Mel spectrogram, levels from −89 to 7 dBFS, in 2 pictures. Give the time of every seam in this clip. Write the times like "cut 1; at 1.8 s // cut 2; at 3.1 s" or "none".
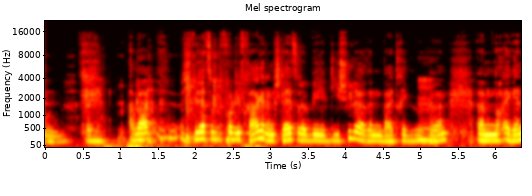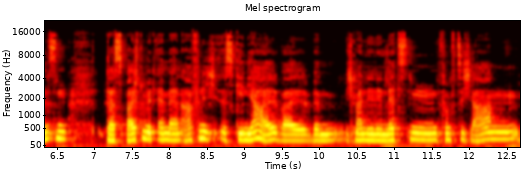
none

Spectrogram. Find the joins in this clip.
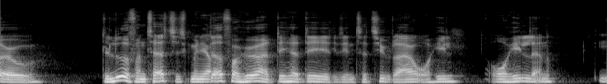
cut 1; at 2.1 s // cut 2; at 3.3 s

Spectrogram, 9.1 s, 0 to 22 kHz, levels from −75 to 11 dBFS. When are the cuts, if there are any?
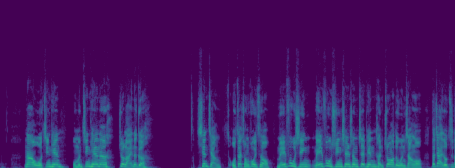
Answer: cut 1; at 1.4 s // cut 2; at 2.3 s // cut 3; at 3.9 s // cut 4; at 5.5 s

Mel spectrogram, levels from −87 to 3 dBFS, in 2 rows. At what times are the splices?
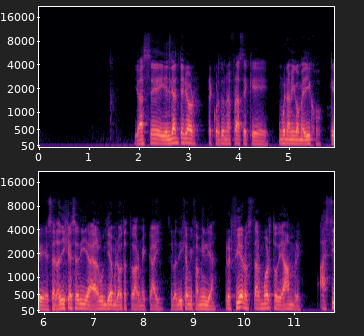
cut 1; at 4.7 s // cut 2; at 5.8 s // cut 3; at 9.5 s

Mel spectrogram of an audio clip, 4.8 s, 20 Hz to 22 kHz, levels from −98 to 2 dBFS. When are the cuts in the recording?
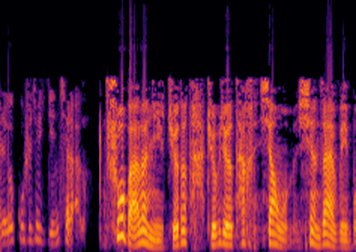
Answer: none

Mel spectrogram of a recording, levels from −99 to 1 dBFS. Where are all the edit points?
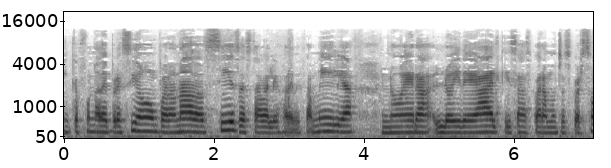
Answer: cut 1; at 1.9 s // cut 2; at 2.3 s // cut 3; at 4.2 s

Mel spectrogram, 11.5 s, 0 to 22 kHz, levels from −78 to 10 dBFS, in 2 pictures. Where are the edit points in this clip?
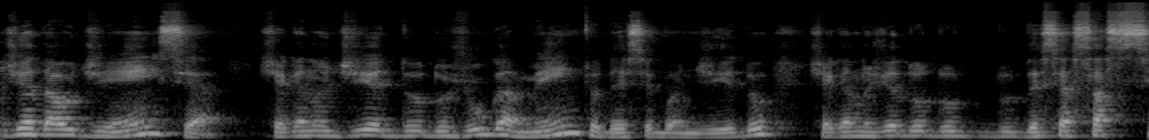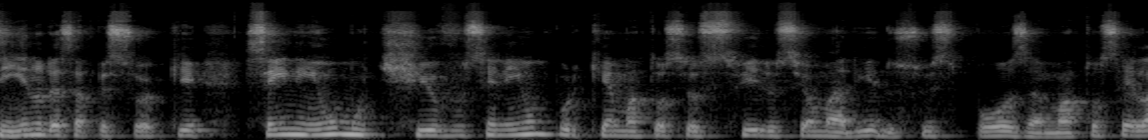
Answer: none

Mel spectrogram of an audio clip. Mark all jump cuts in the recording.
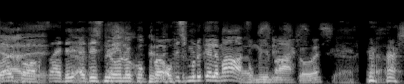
cut 1; at 1.7 s // cut 2; at 2.4 s

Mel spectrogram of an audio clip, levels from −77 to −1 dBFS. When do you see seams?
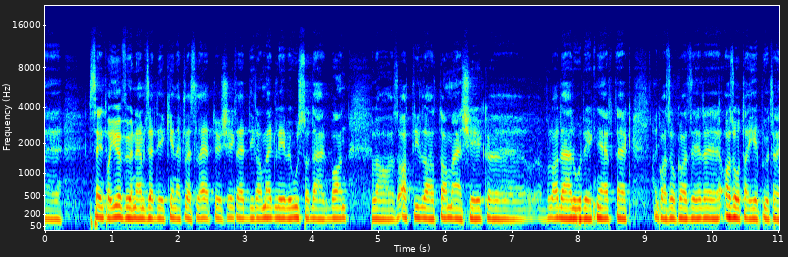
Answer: cut 1; at 0.9 s // cut 2; at 2.8 s // cut 3; at 3.2 s // cut 4; at 4.9 s // cut 5; at 9.2 s

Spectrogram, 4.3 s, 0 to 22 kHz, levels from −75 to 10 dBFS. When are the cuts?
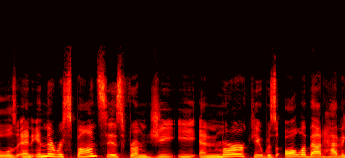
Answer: none

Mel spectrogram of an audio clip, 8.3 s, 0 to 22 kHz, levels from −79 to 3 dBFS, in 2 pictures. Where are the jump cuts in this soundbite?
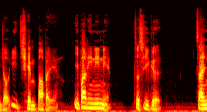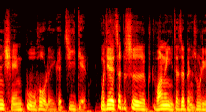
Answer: cut 1; at 6.1 s

